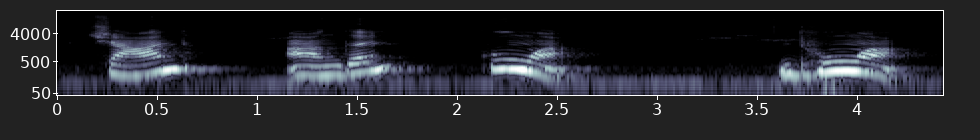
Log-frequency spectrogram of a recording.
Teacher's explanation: इसमें जो वायु है हवा जो है वो नाक से भी निकलती है और मुंह से भी निकलती है। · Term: अनुनासिक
